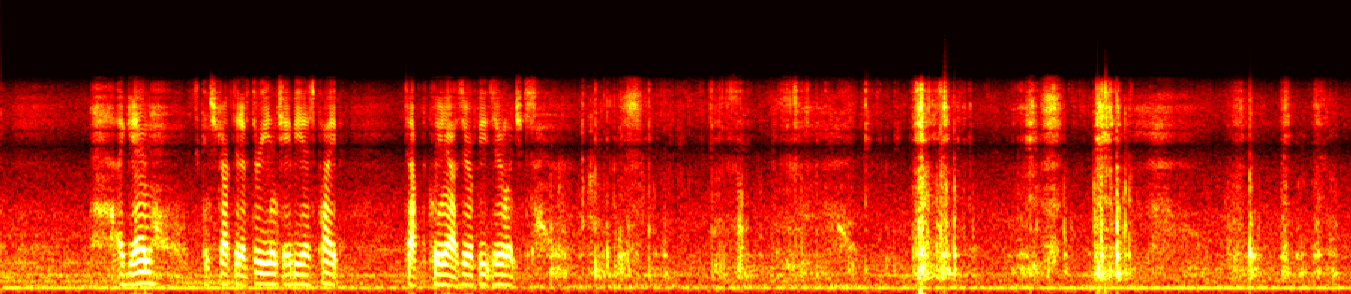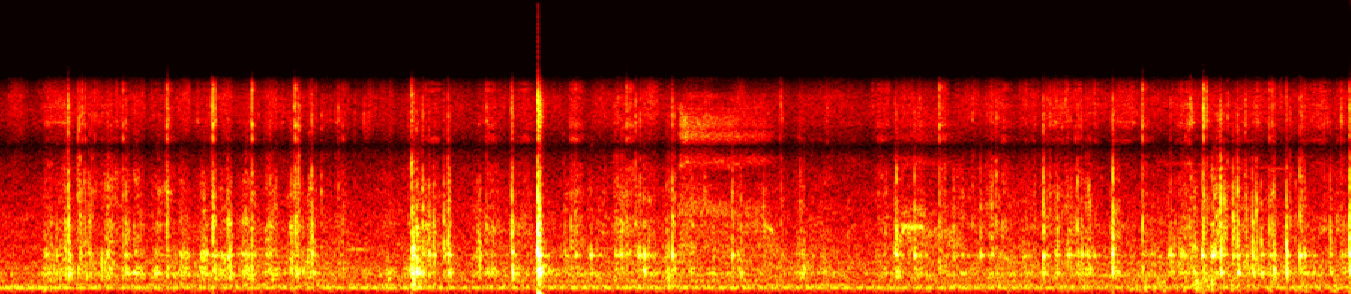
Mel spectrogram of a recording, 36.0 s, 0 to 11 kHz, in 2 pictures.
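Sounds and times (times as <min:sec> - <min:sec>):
steady low hum: 0:00.0 - 0:36.0
push cable clicking and rattling: 0:29.7 - 0:36.0.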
